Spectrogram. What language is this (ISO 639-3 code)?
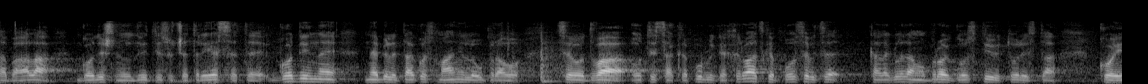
hrv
